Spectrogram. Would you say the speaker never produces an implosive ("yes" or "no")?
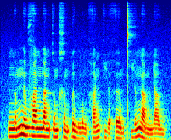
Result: no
